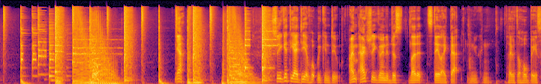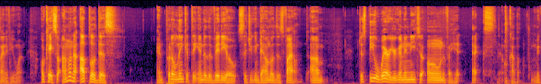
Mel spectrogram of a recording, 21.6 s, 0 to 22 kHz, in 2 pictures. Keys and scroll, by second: 7.8 super+Left, 9.9 super+Left, 20.8 x.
